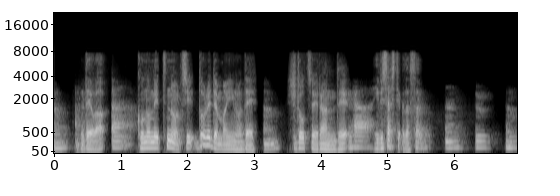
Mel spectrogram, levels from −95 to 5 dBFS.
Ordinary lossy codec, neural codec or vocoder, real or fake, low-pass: none; codec, 16 kHz, 0.5 kbps, X-Codec, WavLM features, trained on Multilingual LibriSpeech; fake; none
